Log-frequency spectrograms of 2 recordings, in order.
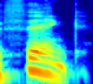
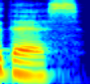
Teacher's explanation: Put your tongue between your teeth. Push air out for think. Add voice for this.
